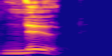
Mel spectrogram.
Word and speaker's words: Nut: and that's a judgment on the goddess Nut, N-E-W-T is how you'd pronounce it,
